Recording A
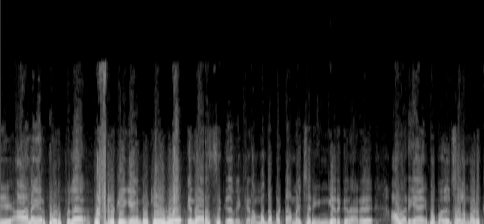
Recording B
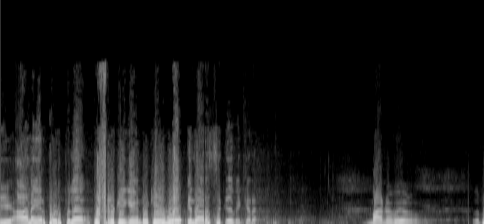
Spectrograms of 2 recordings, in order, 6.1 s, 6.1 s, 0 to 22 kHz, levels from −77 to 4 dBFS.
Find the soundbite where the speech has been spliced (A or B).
A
